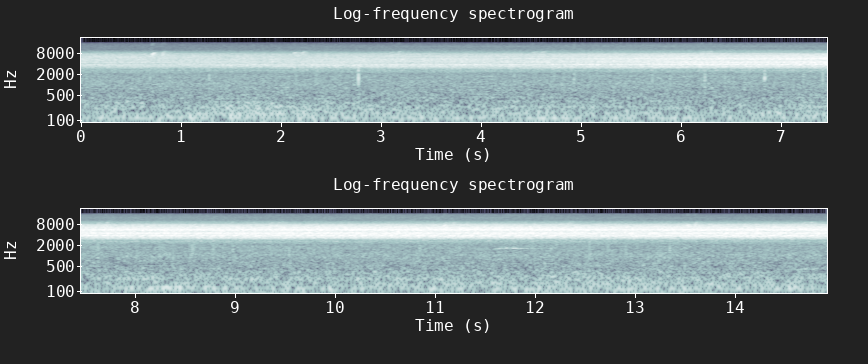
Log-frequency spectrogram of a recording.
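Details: Summer cicada chorus as an unbroken high electric hiss, slowly swelling louder through the first half and holding steady, with a few faint clicks and ticks beneath.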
